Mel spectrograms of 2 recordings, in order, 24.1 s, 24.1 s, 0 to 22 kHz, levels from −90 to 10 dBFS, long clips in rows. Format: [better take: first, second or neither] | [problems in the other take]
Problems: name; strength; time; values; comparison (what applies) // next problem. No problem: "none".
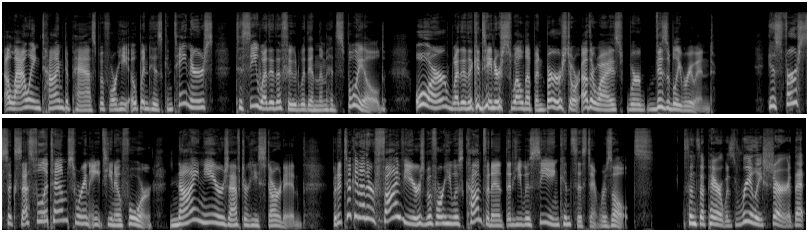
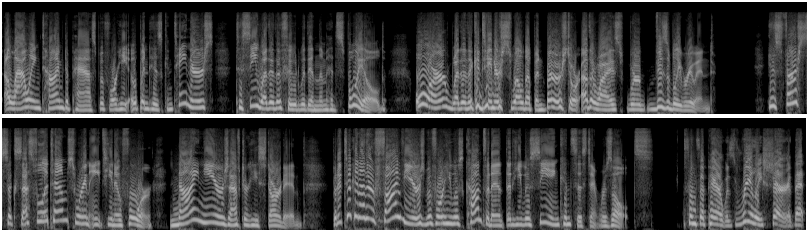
first | distortion; slight; 10% of the sound clipped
